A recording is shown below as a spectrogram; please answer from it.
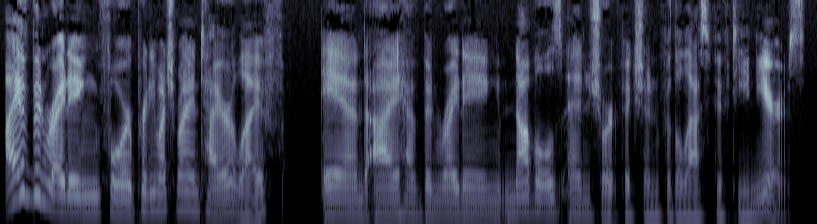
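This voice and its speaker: Woman storyteller, fairly low voice, very dry sound. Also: measured pace, fairly bright tone, no echo. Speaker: podcast host and author. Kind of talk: first-person fiction storytelling, read aloud.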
